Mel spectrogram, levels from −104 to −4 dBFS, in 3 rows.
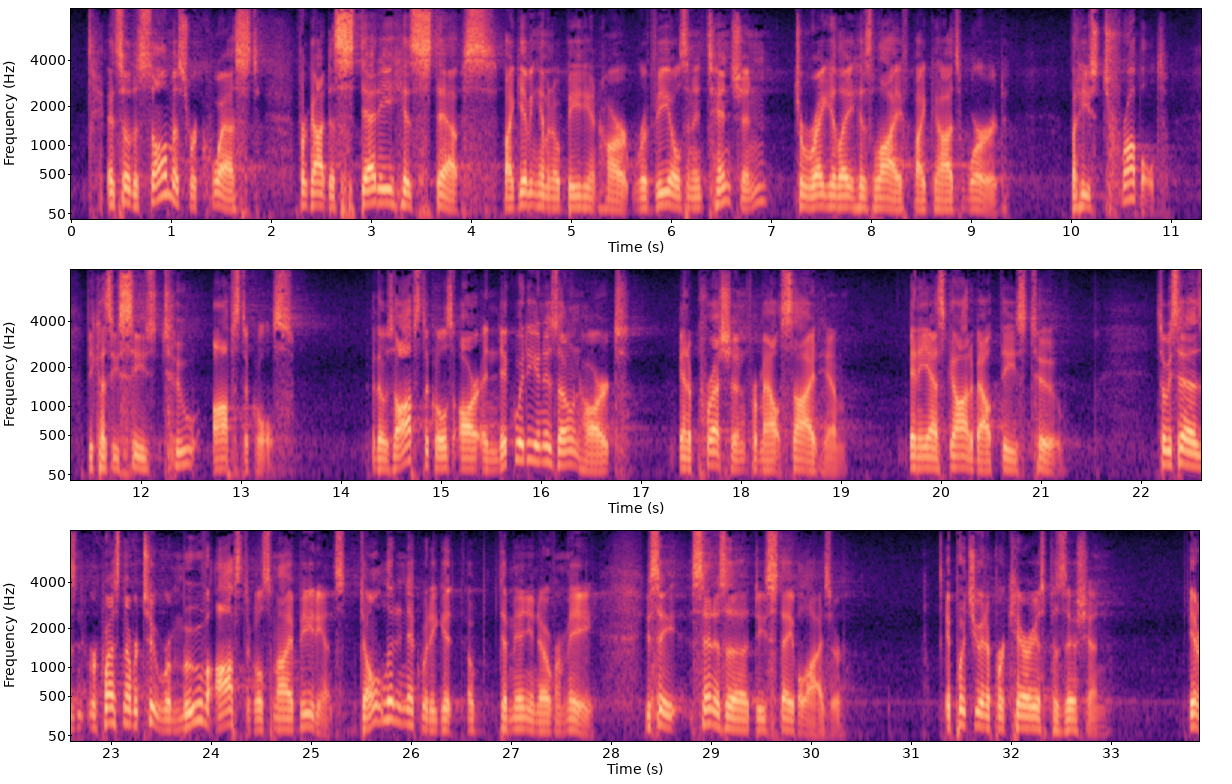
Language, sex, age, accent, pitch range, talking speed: English, male, 40-59, American, 105-135 Hz, 155 wpm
